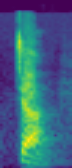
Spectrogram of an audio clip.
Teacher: ऊपर जीवान तुम्हारी टकराएगी गुंबद पे और फिर वापस नीचे आएगी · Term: स्पर्श संघर्षी ध्वनियां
